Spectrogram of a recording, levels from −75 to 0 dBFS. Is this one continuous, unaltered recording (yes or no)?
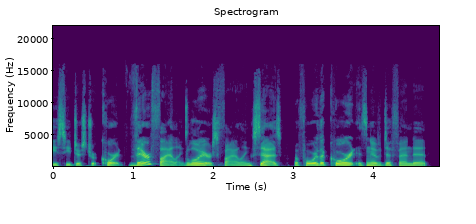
no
